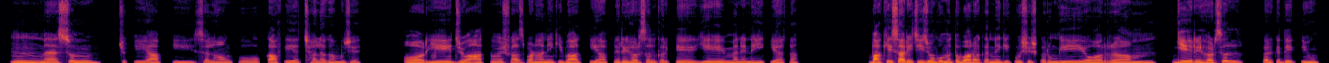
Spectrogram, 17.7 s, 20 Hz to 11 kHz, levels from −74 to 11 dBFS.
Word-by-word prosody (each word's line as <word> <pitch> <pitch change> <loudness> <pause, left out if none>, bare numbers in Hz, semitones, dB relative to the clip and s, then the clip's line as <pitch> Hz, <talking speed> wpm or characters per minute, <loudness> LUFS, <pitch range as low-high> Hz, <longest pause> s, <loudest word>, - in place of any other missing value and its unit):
हुँ, 255 - +1 0.3
मैं 235 +2 +2
सुन 250 -2 +2 0.3
चुकी 210 -1 -7
आपकी 185 0 -5
सलाहों 180 -1 -4
को 180 +3 -5
काफ़ी 200 +3 +1
अच्छा 205 +1 -3
लगा 190 -3 -3
मुझे। 170 +1 -3 0.6
और 180 +1 +2
ये 195 +2 +1
जो 195 0 0
आत्मविश्वास 200 +1 0
बढ़ाने 190 +1 +1
की 195 0 -6
बात 180 -1 +2
की 190 -1 -3
आपने 190 +2 -5
रिहर्सल 190 +1 -1
करके, 185 0 -5 0.2
ये 190 +1 0
मैंने 170 -1 -1
नहीं 165 -1 -1
किया 170 -2 -2
था। 195 +2 -5 1.0
बाकी 230 +4 +6
सारी 250 0 +7
चीज़ों 230 -1 +2
को 245 - +1
मैं 230 -1 +2
दोबारा 200 -1 +4
करने 200 -1 -1
की 200 +1 -4
कोशिश 190 +1 -1
करुँगी 190 +1 -1
और 180 -2 +1
उम, 175 -1 +1 0.3
ये 210 0 +6
रिहर्सल 195 +3 +1 0.4
करके 195 -1 -1
देखती 175 +1 -3
हूँ, 180 0 0
190 Hz, 150 wpm, -22 LUFS, 180-205 Hz, 1.0 s, सारी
